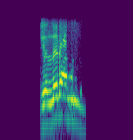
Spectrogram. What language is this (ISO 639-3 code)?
kas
